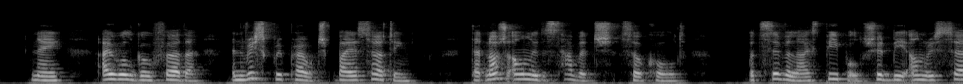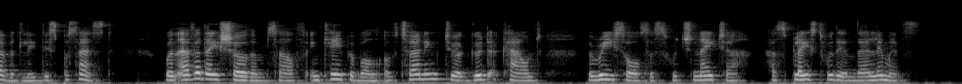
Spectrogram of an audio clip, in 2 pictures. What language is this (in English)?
English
